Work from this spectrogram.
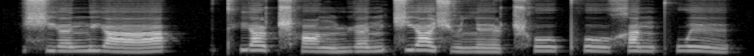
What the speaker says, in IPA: ɕ j ɛ˧˥ n j ä˨˩˦ | t̪ʰ j ä˥˩ ʈ͡ʂʰ ɑ˨˩ ŋ m ɥ ɛ˧˥ n t͡ɕ j ä˥˩ ɕ y˩ l e˨˩ ɪ̯ ʈ͡ʂʰ o˥ ʊ̯ pʰ o˥˧ ʊ̯ x a˥˧ n pʰ w e˥˩ ɪ̯

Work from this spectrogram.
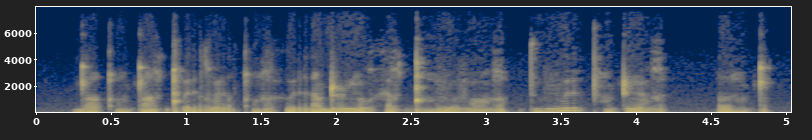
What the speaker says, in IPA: ɖ ɑ˨˦ qʼ ɑ̤˧ ʈ ɑ˧ ʁ ǃʼ ʊ˧ r ʁ ə̃˨ r qʼ ɑ̤˦ ʁ x u˧ r ɾ ɑ˦ ɖ ə˞˦ m ũ˨ ʁ x ə˧ ʁ ɡ͡ǃ ɑ̤˦ v ʊ˨ v ɑ̃˧ ʁ | t̪ ṳ˧ v u˦ r t̪ʰ ɑ̤˦ ʈ ŋ ə̃˨ ʁ | l ɑ̤˧ ʈ

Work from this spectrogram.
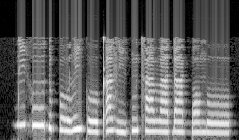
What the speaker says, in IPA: d ĩ˦ h oː˦ ɗ ʊ˨ k͡p oː˨ l ĩ˦ k oː˨ kʼ a˦ z ĩ˨ kʷ ũ˦ tʰ a˦ β a˦ ɗ a˦ ɡ͡b ɔ˦ ŋ oː˦

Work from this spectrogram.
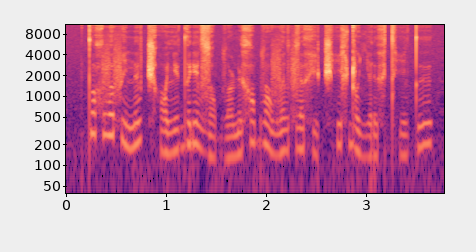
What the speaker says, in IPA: t̪ ɔ˥ x v ə˥ f i˨ n ɨ˥ l t͡ʃʰ ɔ˨ lʲ ɘ˦ d̪ ɘ˥ ɾʲ ɘ˨ l z ɔ˩ b l ɔ˨ ɳ ɨ˥ x ɔ˥ b l ɔ˩ v ə˥ l f l ə˦ x i˩ t͡ʃʰ i˦ x ɖ ɔ˩ ʎ ɘ˨ ɾ ɨ˩ x tʰ i˨ l t̪ ɨ˥

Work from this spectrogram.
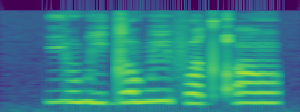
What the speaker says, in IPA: j ʊ˦ w i˨ d ɔ˦ w ĩ˦˨ f ɒ˨ d qʼ ɔ̃˦

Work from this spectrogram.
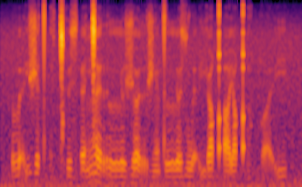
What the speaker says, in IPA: β ɛ̰ j ʒ ɛ t ʔ ɛ̤ ǀʰ y z ʔ ɛ ŋ͡ǀ ɛ r lː ʏ ʒ œ r ʒ ɛ̃ t lː ø z w ɛ̰ j ʏ qʼ ɐ j ʏ qʼ ɛ̤ qʷ ɛ̰ j

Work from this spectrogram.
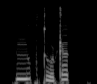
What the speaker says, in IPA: ɲ u˦˥ k̚ t̪ u˨˩˨ ʈ ə˦˥ k̚

